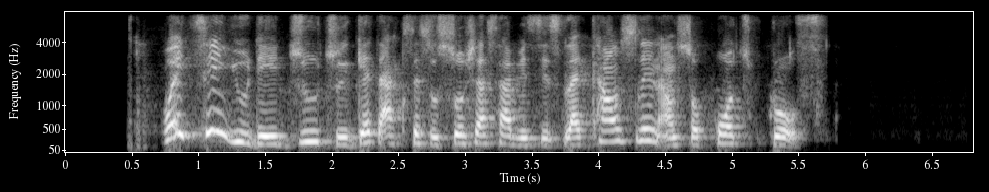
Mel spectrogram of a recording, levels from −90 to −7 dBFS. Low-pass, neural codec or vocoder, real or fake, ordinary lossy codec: 7.2 kHz; none; real; none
